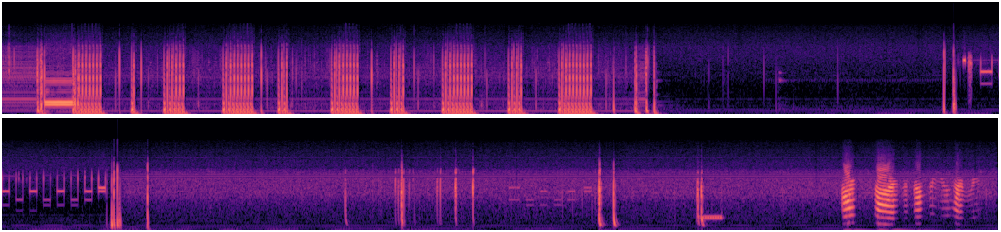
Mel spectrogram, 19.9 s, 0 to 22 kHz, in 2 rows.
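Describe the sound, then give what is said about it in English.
A telephone call being routed through switching equipment in Illinois, via Hempstead, a 4A switch in Norway, and an NX1 switch in DeKalb, to the tributary in Maple Park: a rapid run of regular pulsing bursts, a pause, then steady signaling tones with sharp relay clicks and brief warbling tone chirps near the end. “Here's one that goes through Hempstead, Norway, Illinois, 4A. 8151. DeKalb, Illinois, NX1, to the tributary in Maple Park, Illinois.”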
